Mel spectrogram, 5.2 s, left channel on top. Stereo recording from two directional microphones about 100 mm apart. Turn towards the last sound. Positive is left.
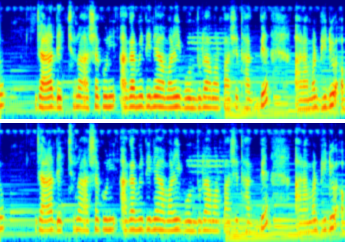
turn(degrees=25)  # may be behind; listen again after turning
